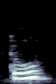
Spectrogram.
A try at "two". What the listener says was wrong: Why it's different? First you said do and then second do. Okay, so it's gonna be like this. For example, there is someone's a person's name Joe, right? G-O-E. That's Joe. So this one also the same.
